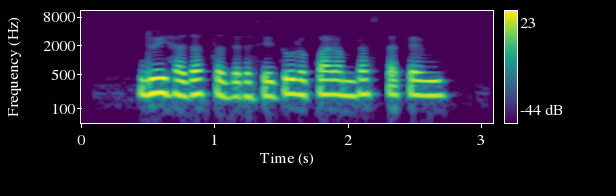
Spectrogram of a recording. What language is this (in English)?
Pashto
